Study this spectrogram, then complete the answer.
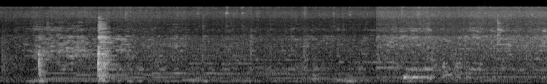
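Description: Chopped onion and tomato stir-fried in oil in a pan, with a steady close sizzle under scraping spatula strokes and a couple of sharp clinks against the pan, no talking.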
